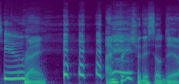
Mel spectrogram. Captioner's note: laughing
